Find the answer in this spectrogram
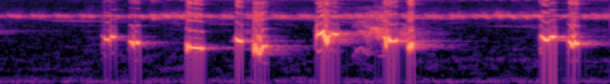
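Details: Spaced pairs of liquid, slurred notes from a yellow-vented bulbul (trucuk/jogjog) singing ngeropel style, each pair dropping in pitch, with a faint steady high-pitched hum throughout.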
